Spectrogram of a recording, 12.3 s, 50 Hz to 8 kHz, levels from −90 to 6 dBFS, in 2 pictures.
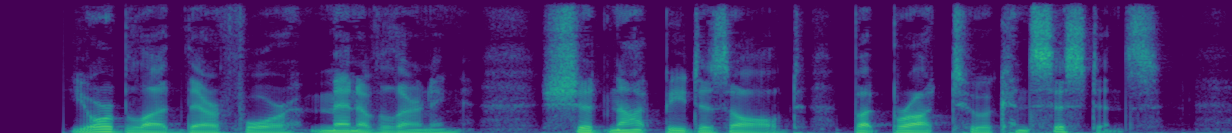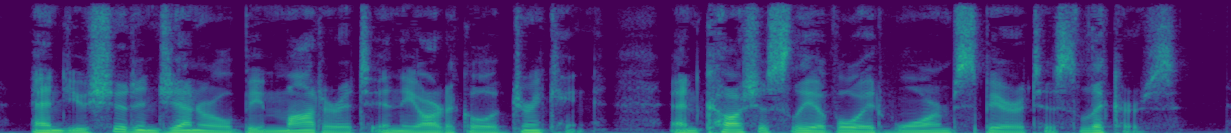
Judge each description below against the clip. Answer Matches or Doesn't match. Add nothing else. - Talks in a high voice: Doesn't match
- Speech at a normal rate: Matches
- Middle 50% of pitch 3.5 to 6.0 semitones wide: Doesn't match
